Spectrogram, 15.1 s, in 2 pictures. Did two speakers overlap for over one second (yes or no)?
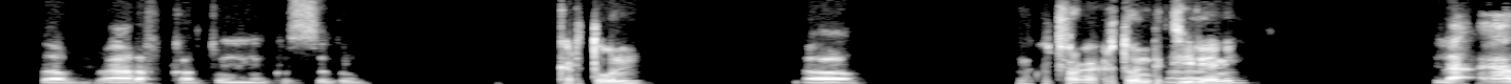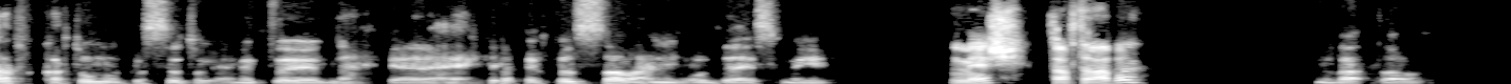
no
